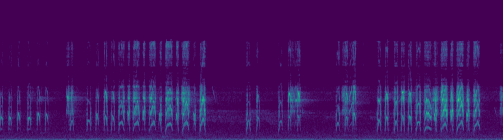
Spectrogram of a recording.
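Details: Sogok ontong (brown-throated sunbird) singing chattily in tight rapid bursts: two long runs of shrill, high, twittering chirps and arched whistled notes, separated by a brief lull.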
